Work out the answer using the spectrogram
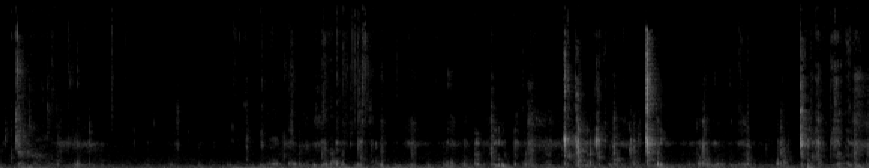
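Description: Faint close-up chewing of a chicken burrito with soft wet mouth clicks, starting a few seconds in, with a few sharper clicks in the second half.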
